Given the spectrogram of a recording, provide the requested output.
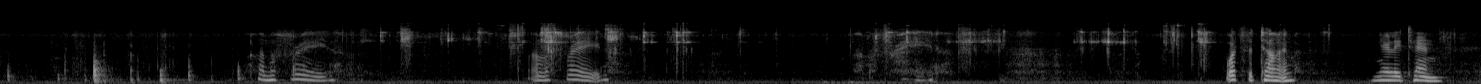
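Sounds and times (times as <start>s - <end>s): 
speech: 2.6s - 4.2s, 5.3s - 6.3s, 12.3s - 13.0s, 13.7s - 14.5s
broken pieces being gathered off the floor: 3.4s - 7.9s, 8.5s - 13.4s.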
